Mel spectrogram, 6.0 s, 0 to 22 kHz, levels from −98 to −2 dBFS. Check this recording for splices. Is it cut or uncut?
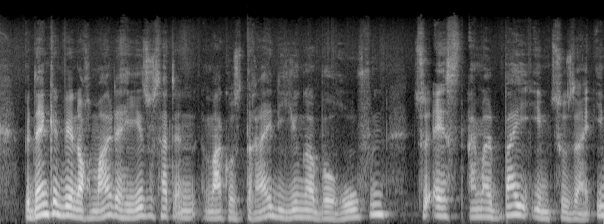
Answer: uncut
